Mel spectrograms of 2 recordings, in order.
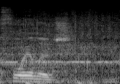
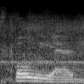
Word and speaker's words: foliage: I'm gonna try and hide in the foliage. Foliage. It's pronounced foliage, honey.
